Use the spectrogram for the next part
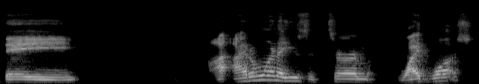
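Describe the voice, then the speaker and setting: Young man with a mid-pitched voice. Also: lively intonation, slow pace, fairly bright tone. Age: 20s. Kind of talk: casual discussion on a video call. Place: small room, indoors. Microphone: computer on a video call.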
